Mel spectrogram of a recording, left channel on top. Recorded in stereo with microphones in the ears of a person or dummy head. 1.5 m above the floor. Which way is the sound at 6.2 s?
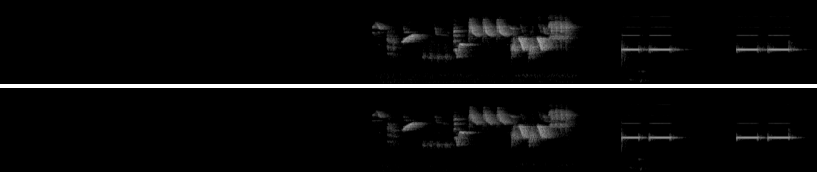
15° right (ahead or behind).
